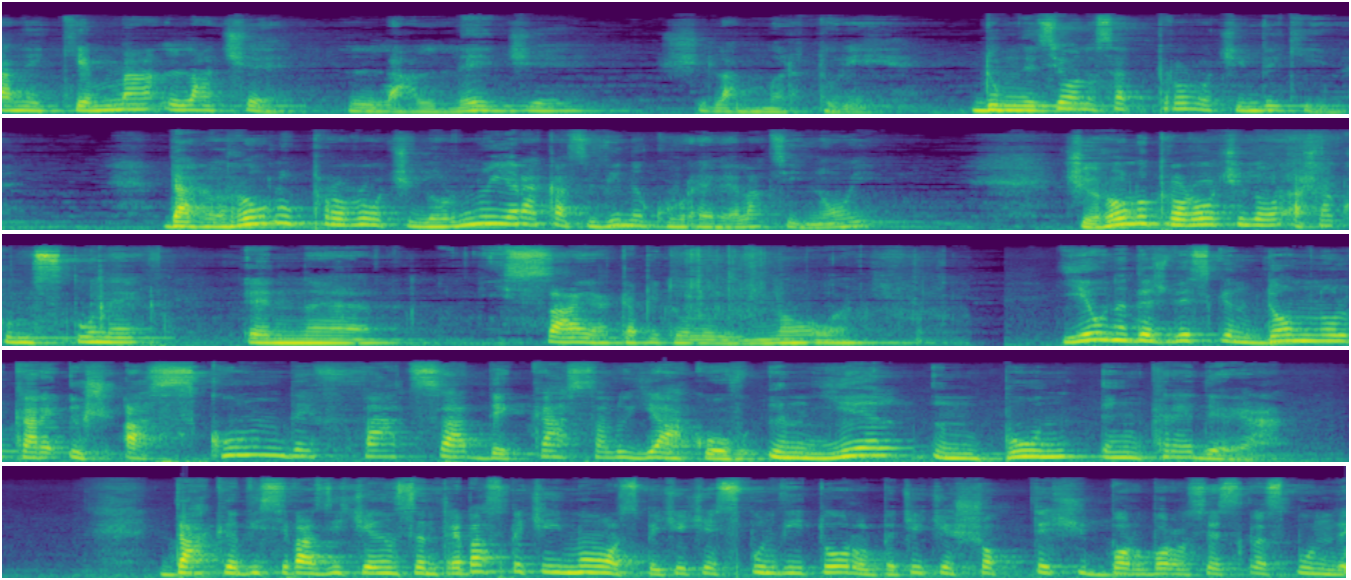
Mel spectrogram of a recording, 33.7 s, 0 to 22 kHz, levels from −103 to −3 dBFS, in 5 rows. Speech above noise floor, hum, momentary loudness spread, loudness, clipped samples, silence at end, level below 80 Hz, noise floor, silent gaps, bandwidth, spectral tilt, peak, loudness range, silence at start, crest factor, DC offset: 31 dB; none; 14 LU; -18 LUFS; under 0.1%; 0 s; -46 dBFS; -49 dBFS; none; 14 kHz; -5.5 dB/octave; 0 dBFS; 5 LU; 0 s; 18 dB; under 0.1%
